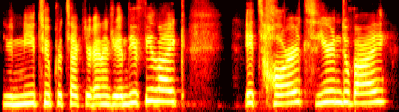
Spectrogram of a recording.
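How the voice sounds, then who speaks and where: A woman's voice: high voice, steady tone, moderate pace, a bit bright, smooth, no echo, studio quality. A woman hosting an interview podcast, talking reflectively and asking her guest questions. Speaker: podcast host. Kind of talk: casual interview chat.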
